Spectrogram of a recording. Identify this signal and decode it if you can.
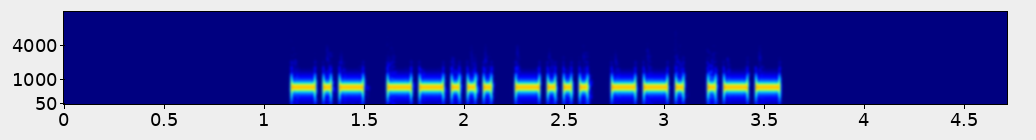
Morse code, heard as a keyed tone, about 28 wpm, 700 Hz. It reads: K7BGW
